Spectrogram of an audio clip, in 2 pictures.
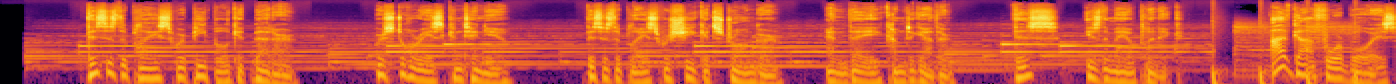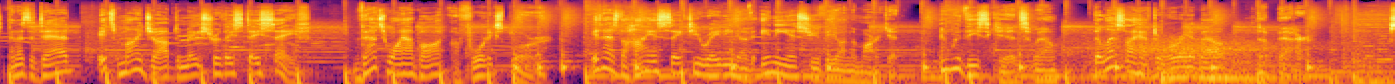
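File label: commercial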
